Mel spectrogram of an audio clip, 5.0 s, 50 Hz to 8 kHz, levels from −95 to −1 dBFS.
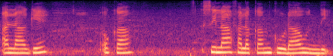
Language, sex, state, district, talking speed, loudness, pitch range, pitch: Telugu, female, Telangana, Mahabubabad, 70 wpm, -12 LUFS, 225-245 Hz, 230 Hz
